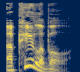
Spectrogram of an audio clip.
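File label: "appealable", British English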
